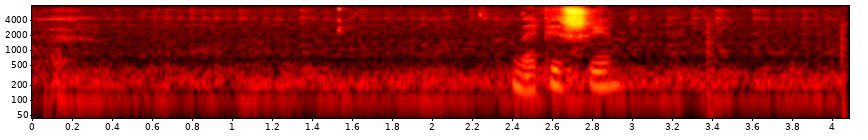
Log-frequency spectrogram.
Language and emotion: Russian, neutral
